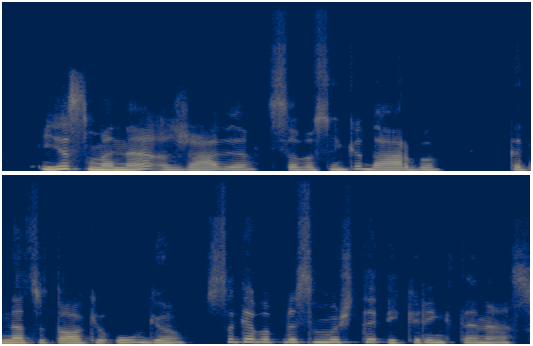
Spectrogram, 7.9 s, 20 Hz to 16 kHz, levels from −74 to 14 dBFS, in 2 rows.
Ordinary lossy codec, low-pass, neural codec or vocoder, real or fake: Opus, 16 kbps; 14.4 kHz; autoencoder, 48 kHz, 32 numbers a frame, DAC-VAE, trained on Japanese speech; fake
